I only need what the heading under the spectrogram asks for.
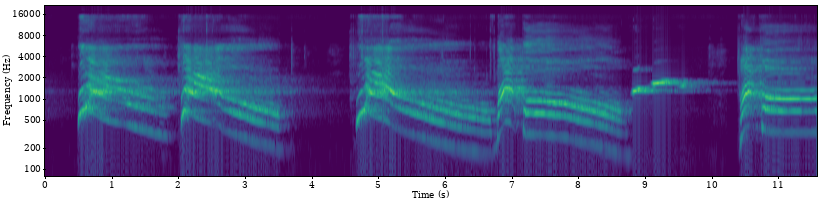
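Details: Common hill myna kept indoors, talking nonstop in mimicked human speech: loud harmonic drawn-out syllables with falling tones in bursts of one to three seconds, one short level whistle near the end, and a person speaking to it.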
